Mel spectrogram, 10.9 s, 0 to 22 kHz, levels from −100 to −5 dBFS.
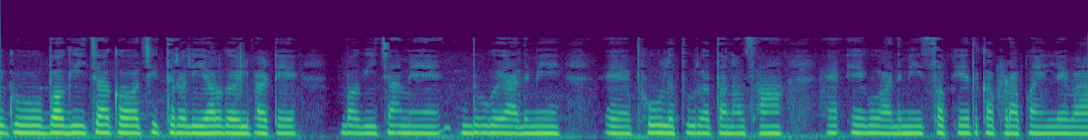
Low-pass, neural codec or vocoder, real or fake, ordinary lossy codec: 7.2 kHz; none; real; MP3, 32 kbps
